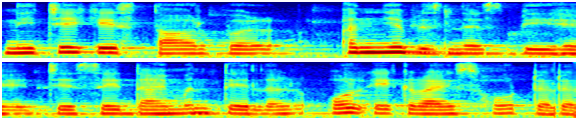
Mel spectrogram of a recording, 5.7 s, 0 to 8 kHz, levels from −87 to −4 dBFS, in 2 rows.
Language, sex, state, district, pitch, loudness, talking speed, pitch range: Hindi, female, Arunachal Pradesh, Papum Pare, 175 Hz, -15 LUFS, 165 wpm, 170-195 Hz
